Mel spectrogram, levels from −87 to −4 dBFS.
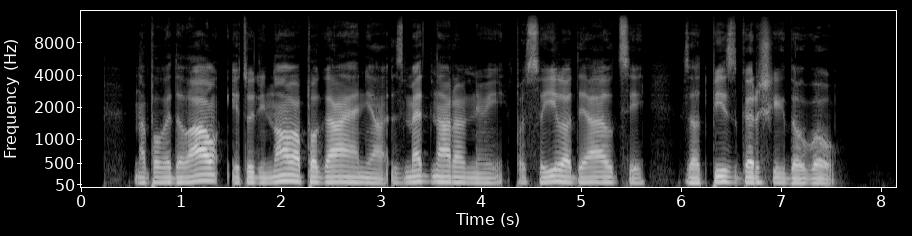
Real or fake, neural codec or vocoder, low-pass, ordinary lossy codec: fake; vocoder, 44.1 kHz, 128 mel bands, Pupu-Vocoder; 14.4 kHz; none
